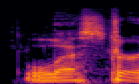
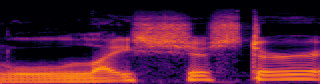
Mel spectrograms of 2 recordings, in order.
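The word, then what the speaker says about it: Leicester: oh no but see Lester is spelled the English way so that means that it's uh actually sophisticated yeah it is spelled le e i c s t e r which for a while I called him Lister and I I I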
